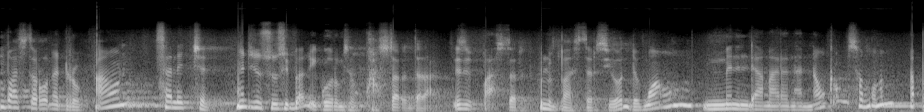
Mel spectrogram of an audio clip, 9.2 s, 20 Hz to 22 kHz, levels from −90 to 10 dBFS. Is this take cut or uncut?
cut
